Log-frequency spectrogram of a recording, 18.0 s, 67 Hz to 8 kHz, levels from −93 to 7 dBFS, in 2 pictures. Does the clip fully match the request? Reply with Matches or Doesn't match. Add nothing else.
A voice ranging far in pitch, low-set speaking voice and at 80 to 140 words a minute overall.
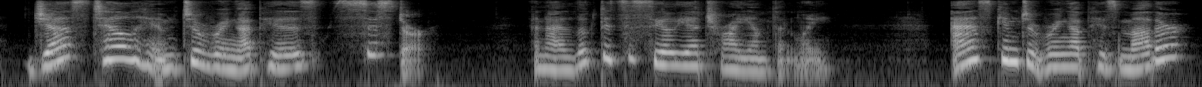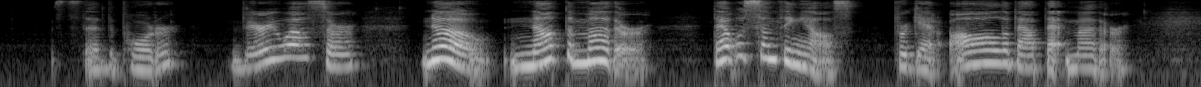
Doesn't match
